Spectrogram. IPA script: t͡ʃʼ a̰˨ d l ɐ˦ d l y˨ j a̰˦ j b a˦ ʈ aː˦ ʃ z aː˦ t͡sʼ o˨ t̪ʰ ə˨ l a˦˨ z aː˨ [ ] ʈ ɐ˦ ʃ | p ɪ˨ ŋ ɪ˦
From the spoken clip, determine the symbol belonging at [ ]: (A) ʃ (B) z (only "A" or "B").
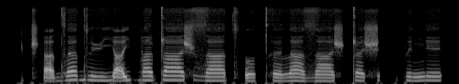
A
